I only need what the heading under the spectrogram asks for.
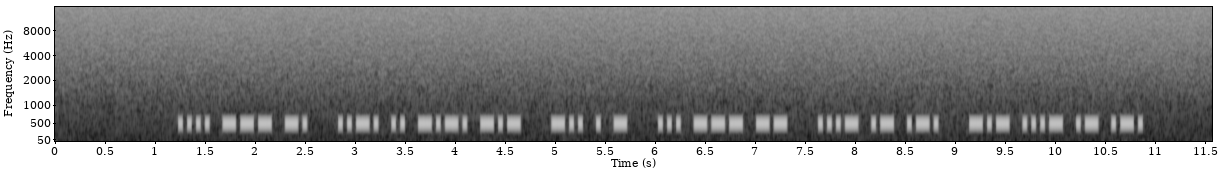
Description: Morse code, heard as a keyed tone, machine-sent, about 27 wpm, 500 Hz. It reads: HON FICK DET SOM VAR KVAR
